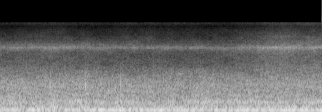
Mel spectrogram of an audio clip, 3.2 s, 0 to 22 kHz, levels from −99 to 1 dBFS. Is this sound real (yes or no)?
no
